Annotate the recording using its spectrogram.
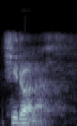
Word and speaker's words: Girona: Girona, am I saying that right? – Girona. – Girona. – There you go.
